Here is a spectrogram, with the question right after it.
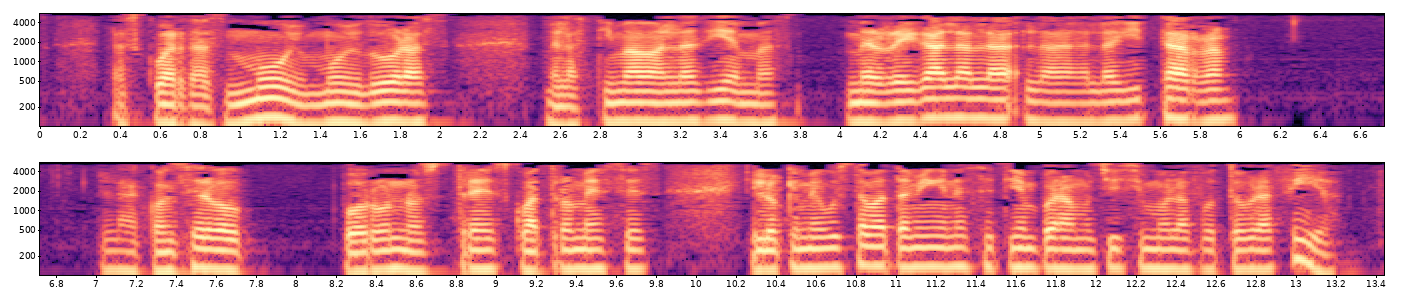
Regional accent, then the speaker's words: Pomaski, Ecuador; yo crecí en Pomaski.

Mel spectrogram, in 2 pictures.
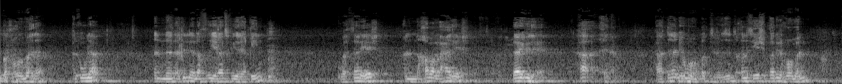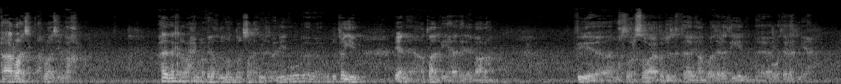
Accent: India; Arabic is a second language; احنا نعرف القران يوصل اللي طلعوا عندنا في الهند

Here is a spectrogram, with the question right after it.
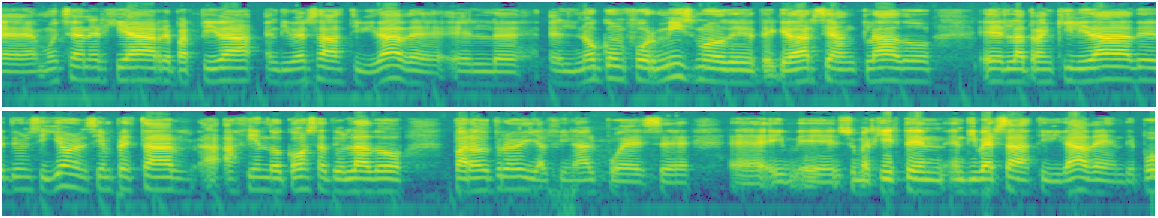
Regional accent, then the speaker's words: Almería, Andalusia, Spain; soy de Almería, una ciudad al sureste de España, justo en el sureste, en la esquinita sureste de la península ibérica.

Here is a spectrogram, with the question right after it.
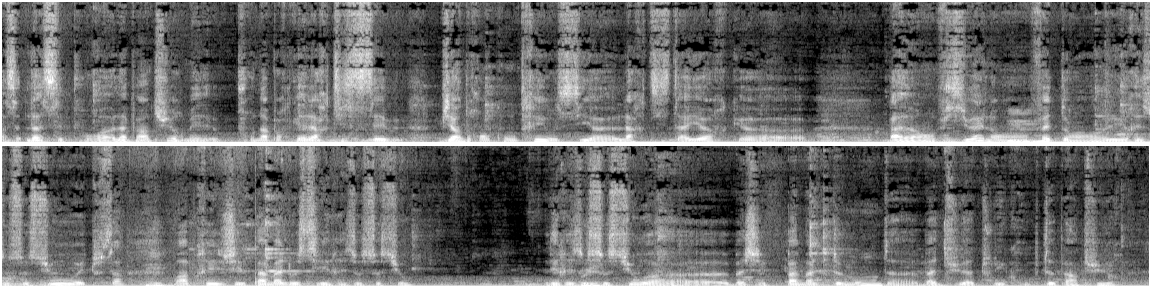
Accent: Italy; J'ai des côtés méditerranéens, hein, je suis italienne.

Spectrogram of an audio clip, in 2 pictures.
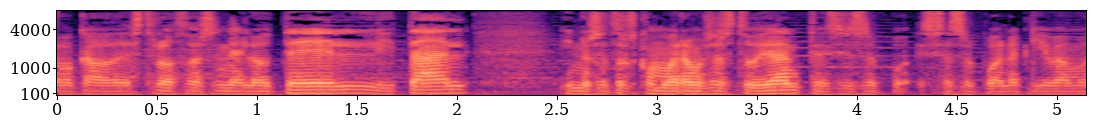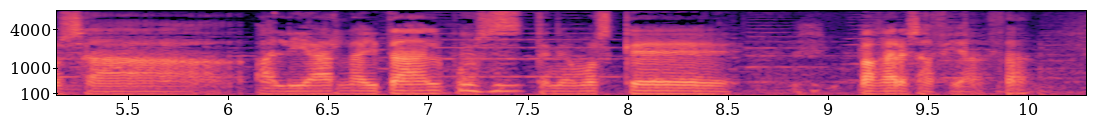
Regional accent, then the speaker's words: Spain; como buenos españoles que somos

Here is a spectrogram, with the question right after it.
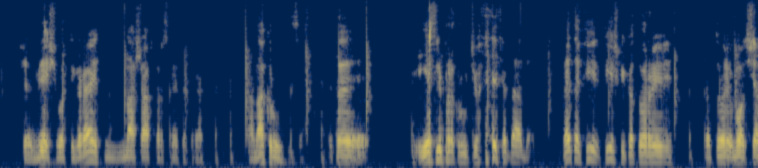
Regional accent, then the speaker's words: Vilnius, Vilnius County, Lithuania; Я диджей из Вильнюса, из Литвы.

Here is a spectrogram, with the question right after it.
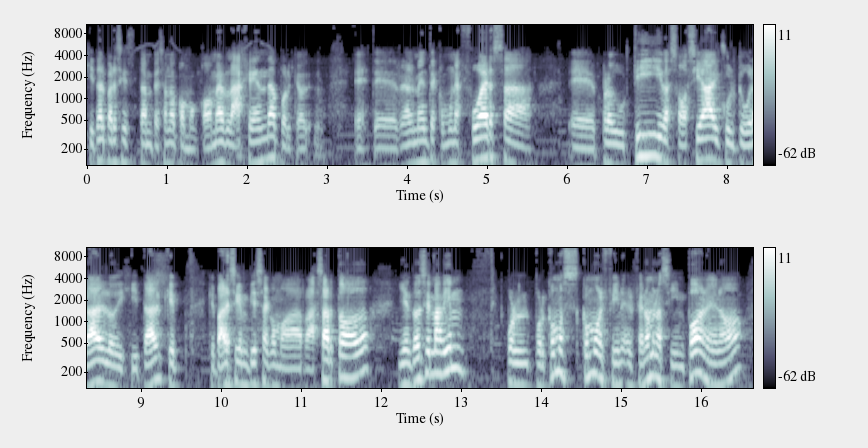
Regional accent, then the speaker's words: Arroyito, Córdoba, Argentina; yo también crecí en Arcor, ¿no? Arcor es en Arroyito, que está Arcor, y es una ciudad netamente industrial.

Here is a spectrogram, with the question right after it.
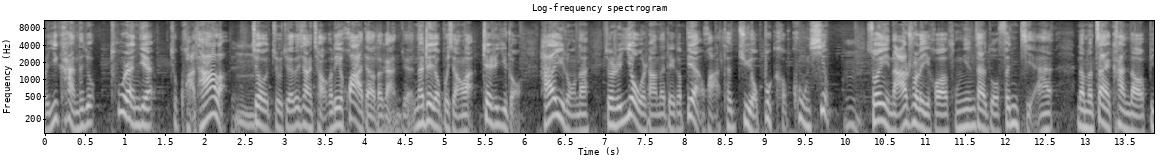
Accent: China; 应该说我们中国人呢是做陶瓷，这是世界一绝。

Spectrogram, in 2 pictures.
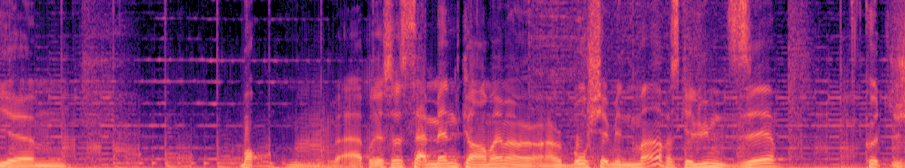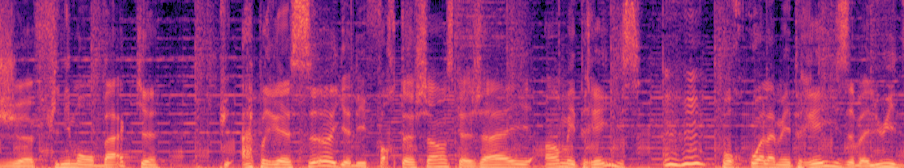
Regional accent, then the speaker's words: Repentigny, Quebec, Canada; born or raised there

